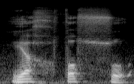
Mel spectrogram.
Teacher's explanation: خ مستعلیہ ہے، پر پڑھا جائے گا. صاد بھی مستعلیہ ہے، یہ بھی پر پڑھا جائے گا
